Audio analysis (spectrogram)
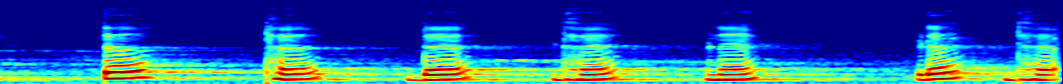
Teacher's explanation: फिर री ट ठ ड ढ ण ड़ ढ और श इन सभी में हमारी जीभ ऊपर मुर्धा को स्पर्श करती है इसीलिए यह सभी मुर्धन्य स्वर व्यंजन के नाम से जाने जाते हैं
